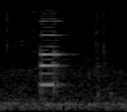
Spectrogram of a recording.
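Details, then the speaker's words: Single short electronic keypress beep from a patient-controlled analgesia (PCA) infusion pump in a quiet room, during a nursing training demonstration while confirming the syringe is in place and selecting the syringe, drug and standard dose. "put the key into program and confirm that the syringe is in place select the syringe and select the drug that you will be infusing standard dose"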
